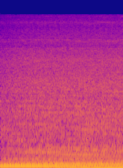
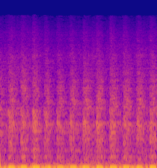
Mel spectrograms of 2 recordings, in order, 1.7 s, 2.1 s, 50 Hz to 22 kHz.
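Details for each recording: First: Honda B-series VTEC engine (98-spec Integra Type R) warming up after valve stem seal and lost motion assembly replacement: smooth, steady low idle with an even hum, quiet with no noticeable valve ticking; normal warm idle. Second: 1998-spec Integra Type R Honda B-series VTEC engine after valve stem seal and lost motion assembly replacement: steady starter churn about three compression beats a second, no firing; crank no start, no spark, distributor unplugged.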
